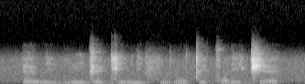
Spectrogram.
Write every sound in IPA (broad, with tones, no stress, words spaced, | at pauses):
ɛ˧wi˧bũ˧ ɡɛ˦ɡi˦˨ni˨fu˨ ɾo˧te˨ɡɔ˧ ɾi˦d͡ʒɛ˦˨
